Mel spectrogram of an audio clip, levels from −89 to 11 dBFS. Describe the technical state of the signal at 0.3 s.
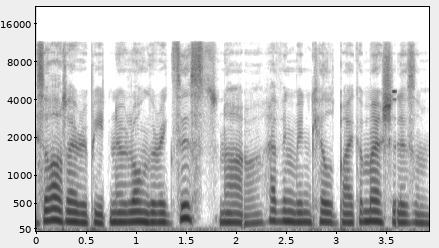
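At 0.3 s the signal is intact, with no audible fault at that point.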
